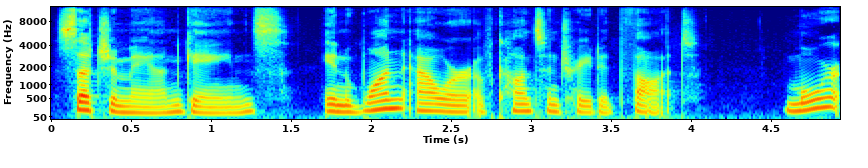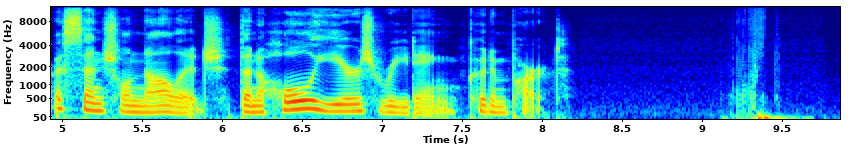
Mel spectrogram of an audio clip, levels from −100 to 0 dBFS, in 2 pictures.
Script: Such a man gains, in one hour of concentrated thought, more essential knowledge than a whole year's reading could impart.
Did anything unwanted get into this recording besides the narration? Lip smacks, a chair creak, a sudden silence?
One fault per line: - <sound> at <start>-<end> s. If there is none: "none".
- squeak at 9.1-9.7 s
